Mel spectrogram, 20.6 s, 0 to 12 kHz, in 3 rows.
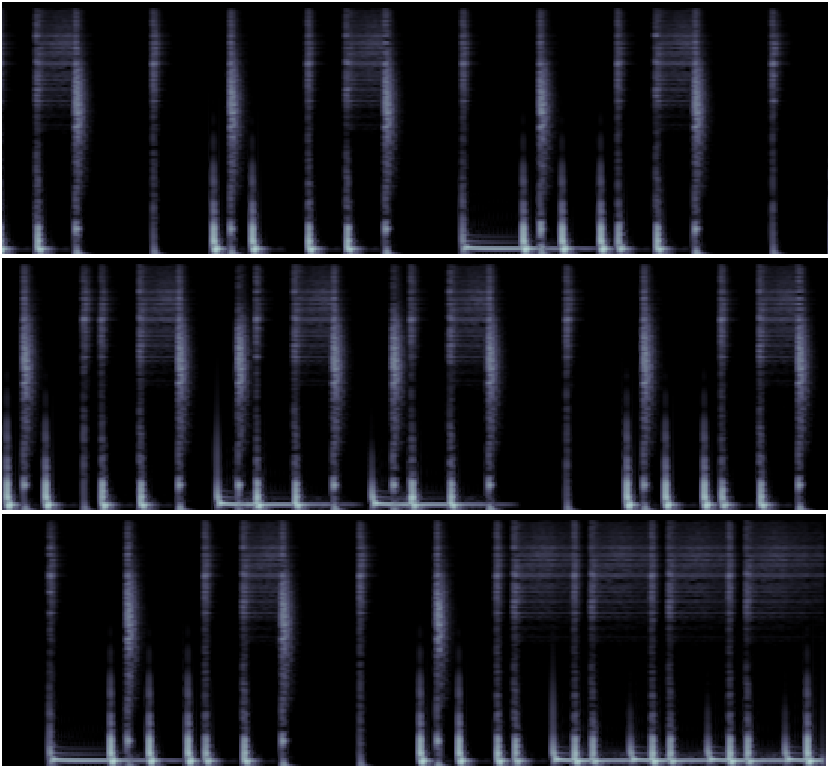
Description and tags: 93 Hip Hop drums
93bpm Hip Hop Drum Loop
808, 93, hip-hop, kick, mojo, mojomills, snare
